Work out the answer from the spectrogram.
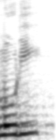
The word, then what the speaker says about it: Moody: of the year uh his name is Gerald Moody last name rhymes with Duty um and uh we're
